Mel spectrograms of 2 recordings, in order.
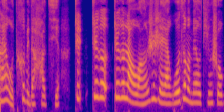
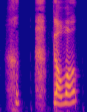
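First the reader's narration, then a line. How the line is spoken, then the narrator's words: Crying. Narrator (Chinese): 我闺蜜呢是一边哭一边说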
